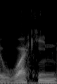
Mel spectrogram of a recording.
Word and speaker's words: Joaquin: We follow Arthur Fleck, who's played by Joaquin Phoenix. Yes, that's how you pronounce his name. I did look it up.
